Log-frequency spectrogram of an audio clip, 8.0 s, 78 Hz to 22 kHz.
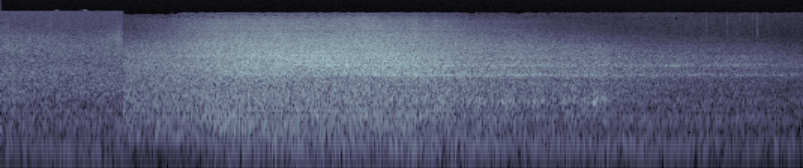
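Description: E3 series Komachi shinkansen, running alone, passing at speed on a viaduct: a rushing noise that swells from about a second in, holds for a couple of seconds, then fades away.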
